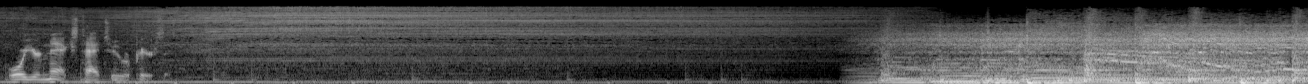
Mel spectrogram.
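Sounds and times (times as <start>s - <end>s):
electric tattoo machine buzzing: 0.0s - 13.0s
heavy metal guitar music: 8.4s - 13.0s.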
